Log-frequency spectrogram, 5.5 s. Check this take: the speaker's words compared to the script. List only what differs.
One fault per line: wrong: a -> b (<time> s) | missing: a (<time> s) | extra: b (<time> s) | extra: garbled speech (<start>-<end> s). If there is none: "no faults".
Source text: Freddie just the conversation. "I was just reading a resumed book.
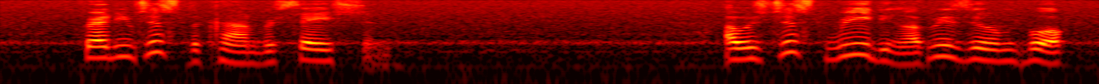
no faults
